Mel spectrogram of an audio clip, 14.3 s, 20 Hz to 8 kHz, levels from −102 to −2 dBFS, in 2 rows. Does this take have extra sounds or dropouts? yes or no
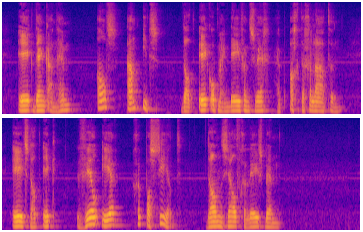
no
